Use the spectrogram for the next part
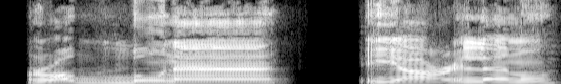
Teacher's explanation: ربنا یعلم، عین کی آواز نمایاں کریں گے، حلقے درمیان والے حصے سے عین ادا ہوگا۔ یعلم، یعلم، یعلم نہیں پڑھیں گے، اس طرح سے وہ حمزہ بن جائے گا اور معنی بدل جائے گا۔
